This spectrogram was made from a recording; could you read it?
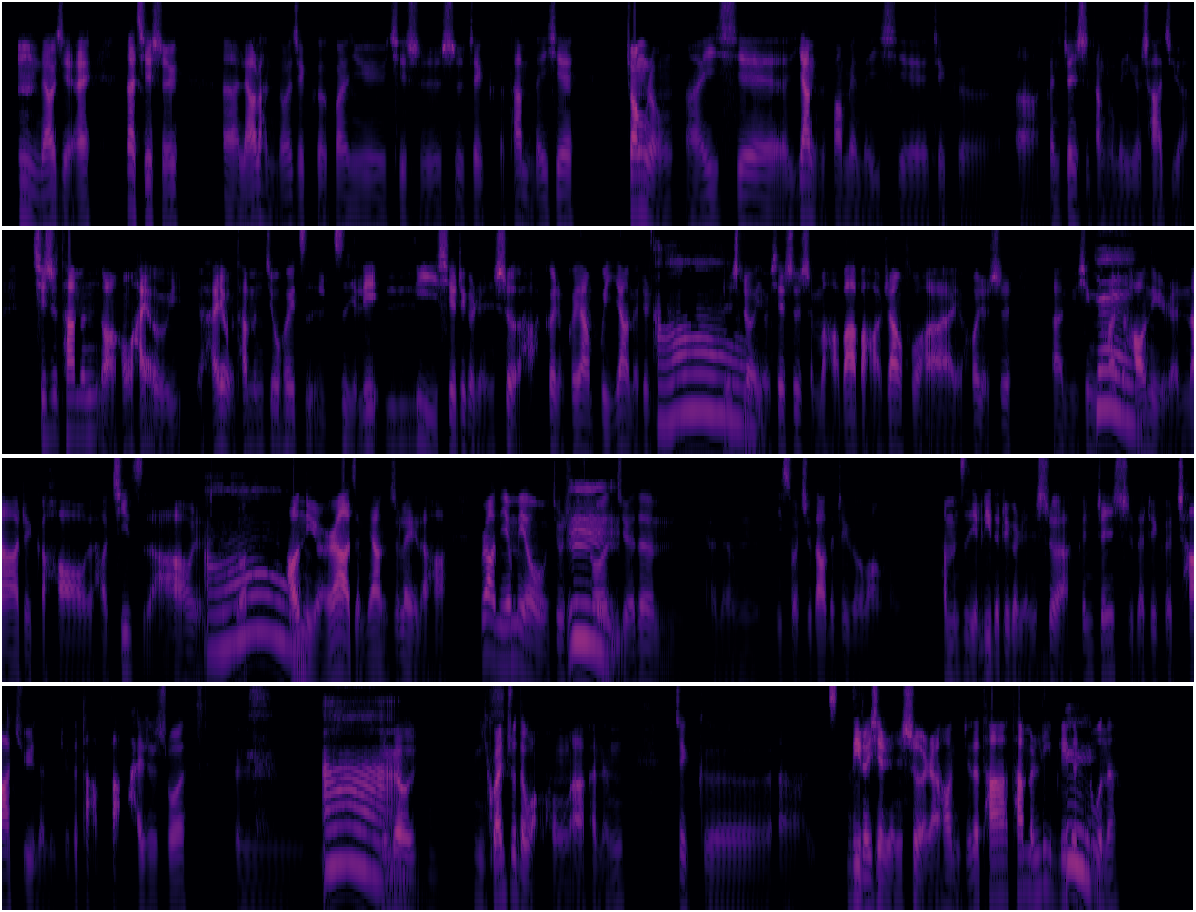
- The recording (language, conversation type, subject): Chinese, podcast, 网红呈现出来的形象和真实情况到底相差有多大？
- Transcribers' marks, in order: other noise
